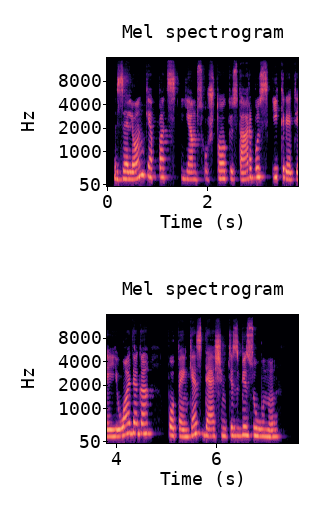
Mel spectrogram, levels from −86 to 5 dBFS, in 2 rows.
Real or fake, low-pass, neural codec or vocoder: real; 14.4 kHz; none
